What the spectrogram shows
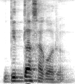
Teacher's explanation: সাধারণত বহুদল শব্দের প্রথম দলে শ্বাসাঘাত পড়ে। যেমন বিদ্যাসাগর শব্দের বিদ দলটিতে শ্বাসাঘাত পড়েছে।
